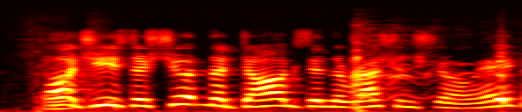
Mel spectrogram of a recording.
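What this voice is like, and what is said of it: Put-on Canadian accent. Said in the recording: “Does everybody slip into your Canadian accents?”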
